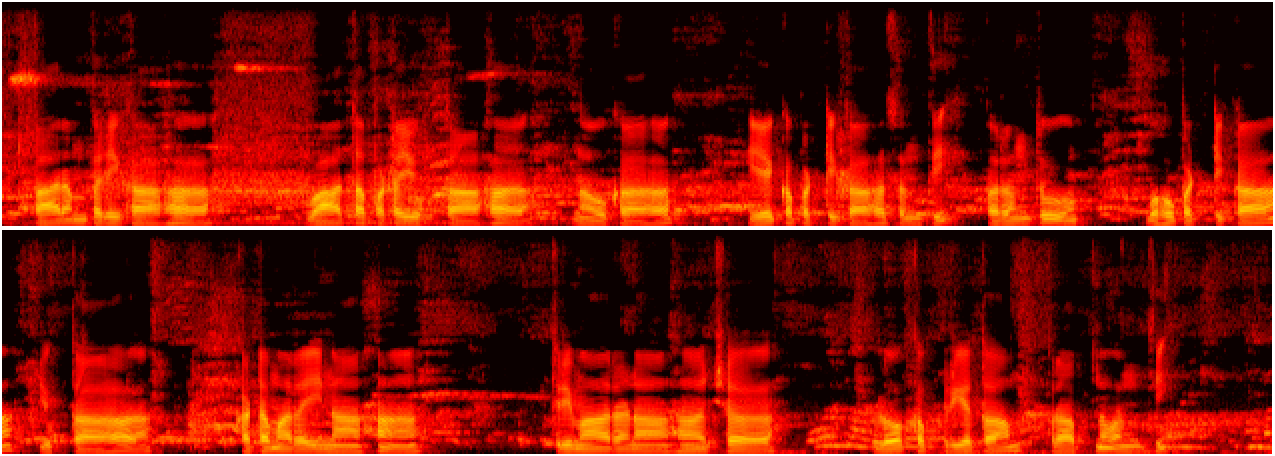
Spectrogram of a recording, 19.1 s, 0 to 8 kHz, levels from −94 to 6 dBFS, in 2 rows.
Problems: constant background noise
